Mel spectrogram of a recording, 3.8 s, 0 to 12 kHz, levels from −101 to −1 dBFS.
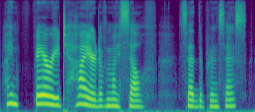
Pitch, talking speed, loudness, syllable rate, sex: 205 Hz, 140 wpm, -19 LUFS, 4.3 syllables/s, female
